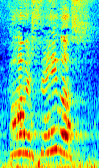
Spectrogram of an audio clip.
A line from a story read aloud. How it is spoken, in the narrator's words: The children cried out as the monster came toward them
